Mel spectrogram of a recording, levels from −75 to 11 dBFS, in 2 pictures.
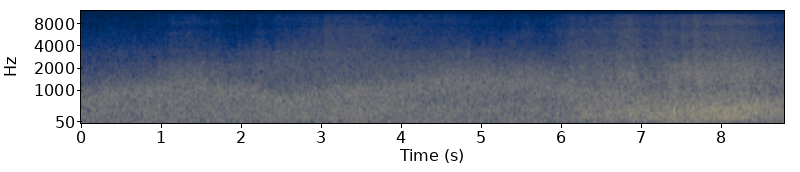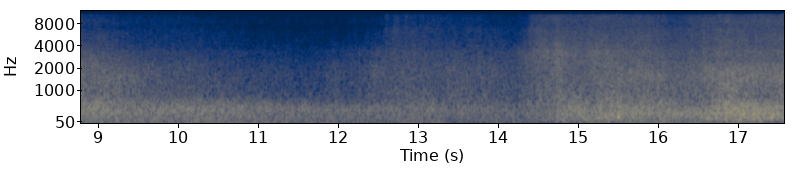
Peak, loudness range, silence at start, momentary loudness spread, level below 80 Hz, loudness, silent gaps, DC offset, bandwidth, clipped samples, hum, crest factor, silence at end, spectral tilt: -6 dBFS; 10 LU; 0 s; 13 LU; -42 dBFS; -25 LUFS; none; under 0.1%; 11.5 kHz; under 0.1%; none; 18 dB; 0 s; -4.5 dB/octave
